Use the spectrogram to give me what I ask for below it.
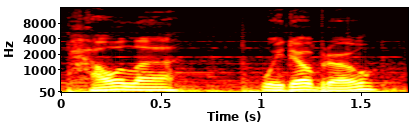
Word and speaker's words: Paula Huidobro: All right, I am at Hot Rod Cameras in Burbank, California with Paula Huidobro.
